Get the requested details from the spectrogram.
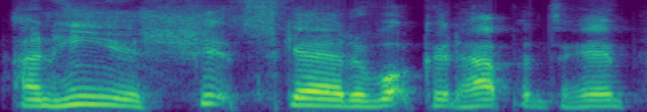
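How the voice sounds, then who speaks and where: This English host, a man from England, delivers a ranting monologue on his own, heated, profane and full of rhetorical questions. He talks briskly in a slightly high voice with a darkish tone.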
